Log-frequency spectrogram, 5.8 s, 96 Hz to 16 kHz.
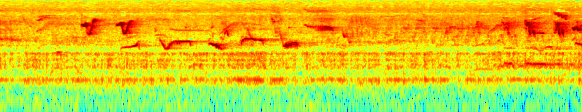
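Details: Canary Islands chiffchaff at Valleseco, Gran Canaria, in May 2022, giving quick, bright chirping notes, some sharply rising, in an uneven run over a steady low hum; other small birds may join in.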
